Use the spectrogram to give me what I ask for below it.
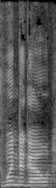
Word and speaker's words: wendigo: number seven the wendigo so the wendigo or sometimes pronounced windigo has been talked about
